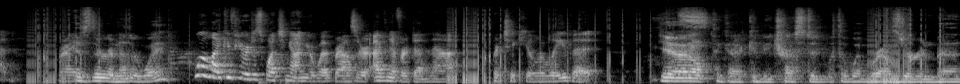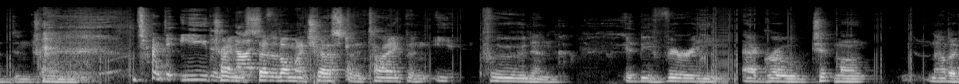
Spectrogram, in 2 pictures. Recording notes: New mic gets all the background with half the foreground.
